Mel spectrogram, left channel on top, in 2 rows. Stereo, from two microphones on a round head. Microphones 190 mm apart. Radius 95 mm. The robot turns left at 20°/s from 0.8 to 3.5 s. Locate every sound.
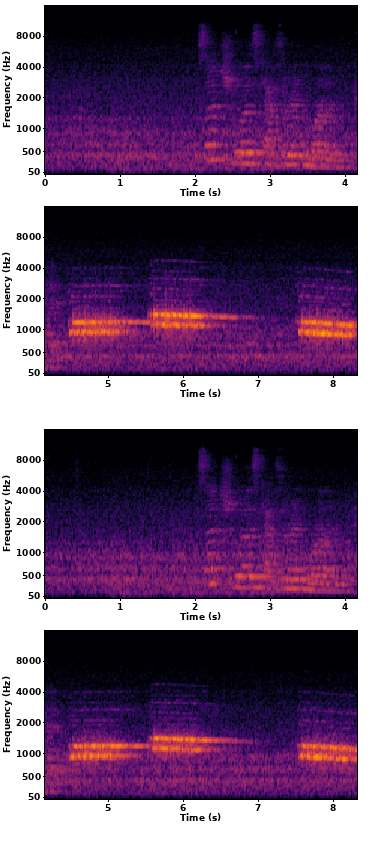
2.0 s a woman speaking: 15° left (ahead or behind), 1.7 m; by 4.3 s 15° right (ahead or behind), 1.7 m
4.5 s a ringtone: 65° left (ahead or behind), 0.7 m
